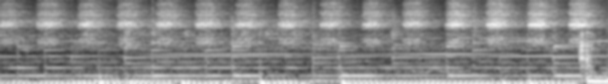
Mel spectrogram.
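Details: A male cicada sings a loud, shrill buzz pulsing several times a second, an ear-piercing mating call made by drum-like tymbals in its abdomen to attract a female of its own species, in the wilds of Thailand, over steady low background music.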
